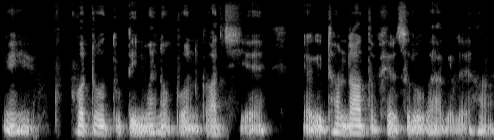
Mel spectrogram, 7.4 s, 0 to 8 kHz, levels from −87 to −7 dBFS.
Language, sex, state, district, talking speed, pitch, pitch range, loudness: Maithili, male, Bihar, Saharsa, 115 wpm, 155 Hz, 120-170 Hz, -28 LUFS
